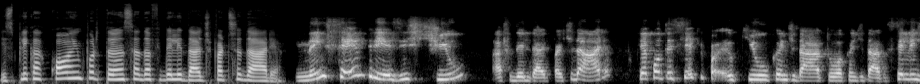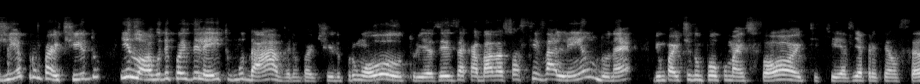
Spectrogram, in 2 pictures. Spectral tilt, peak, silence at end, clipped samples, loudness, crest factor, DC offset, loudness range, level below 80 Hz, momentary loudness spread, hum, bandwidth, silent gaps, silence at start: -5 dB/octave; 0 dBFS; 0 s; under 0.1%; -14 LUFS; 14 dB; under 0.1%; 2 LU; -56 dBFS; 7 LU; none; 14.5 kHz; none; 0 s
